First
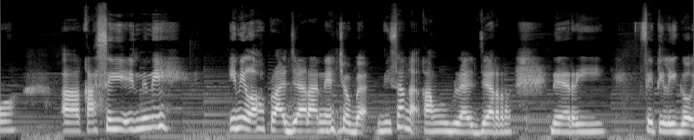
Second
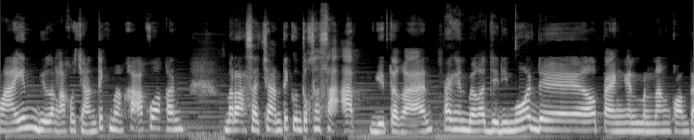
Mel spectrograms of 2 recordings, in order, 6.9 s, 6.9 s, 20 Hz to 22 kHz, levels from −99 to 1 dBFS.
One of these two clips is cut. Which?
second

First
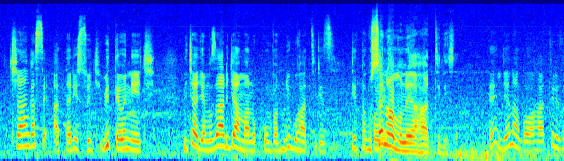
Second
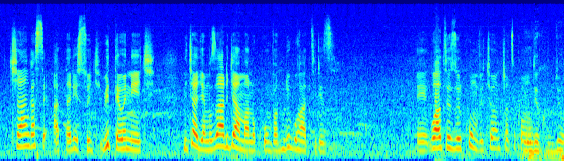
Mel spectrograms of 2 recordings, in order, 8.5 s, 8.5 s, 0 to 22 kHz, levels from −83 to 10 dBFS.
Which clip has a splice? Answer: first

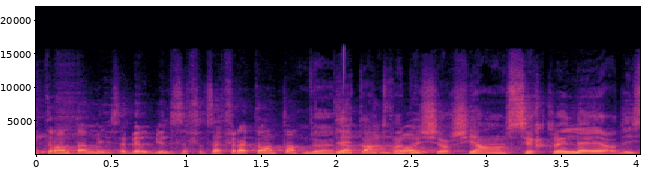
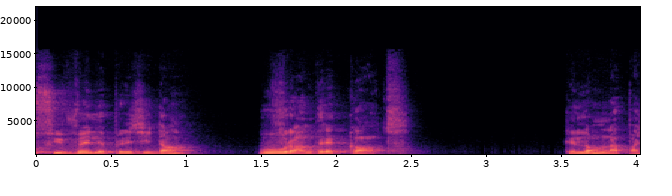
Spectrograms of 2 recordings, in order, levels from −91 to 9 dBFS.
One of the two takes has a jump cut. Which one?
first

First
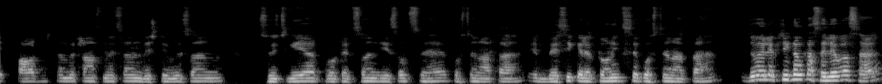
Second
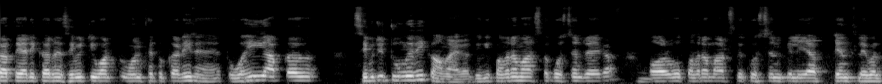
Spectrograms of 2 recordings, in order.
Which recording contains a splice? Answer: first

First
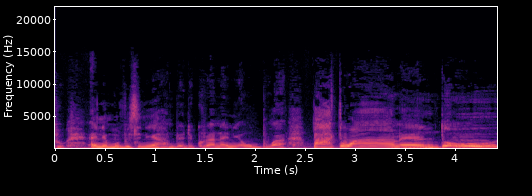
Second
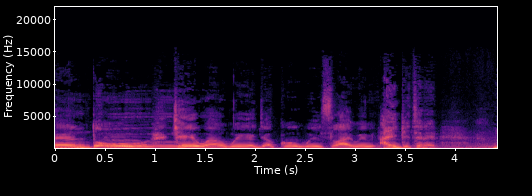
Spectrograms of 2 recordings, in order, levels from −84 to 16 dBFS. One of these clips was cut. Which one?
second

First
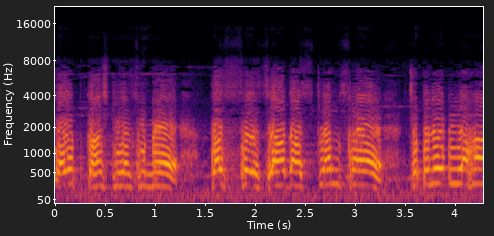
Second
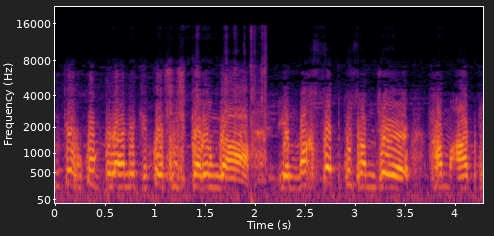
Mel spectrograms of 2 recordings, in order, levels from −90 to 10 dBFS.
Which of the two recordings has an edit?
second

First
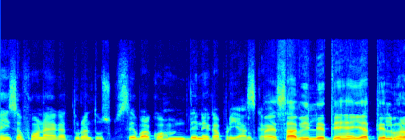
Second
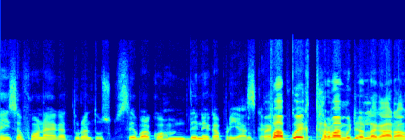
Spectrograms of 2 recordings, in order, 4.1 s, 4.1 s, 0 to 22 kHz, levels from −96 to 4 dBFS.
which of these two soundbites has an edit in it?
second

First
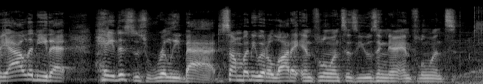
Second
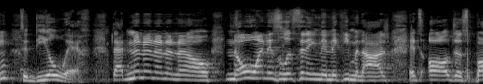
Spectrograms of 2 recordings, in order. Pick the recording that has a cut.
second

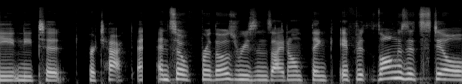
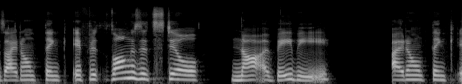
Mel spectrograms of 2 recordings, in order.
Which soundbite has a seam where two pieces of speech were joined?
first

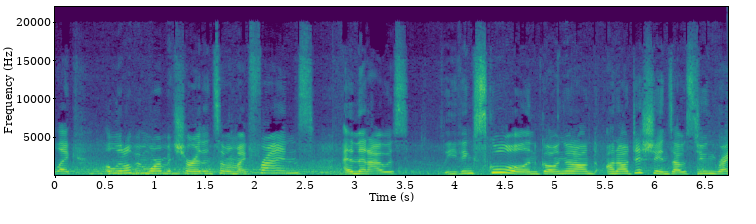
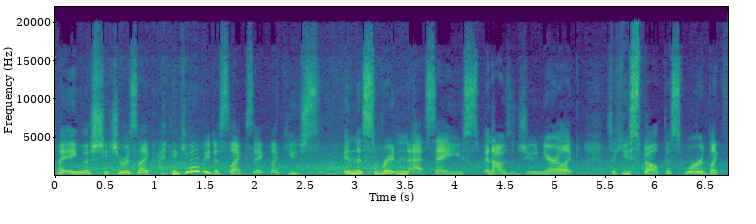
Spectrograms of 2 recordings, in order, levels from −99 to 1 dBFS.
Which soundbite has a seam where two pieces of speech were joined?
first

